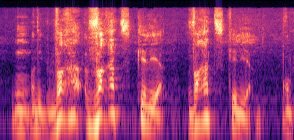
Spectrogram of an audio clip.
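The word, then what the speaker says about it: Kvaratskhelia: Normalement, on ne prononce pas le K. On dit Varatskelia.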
